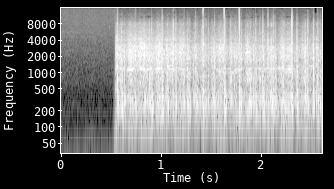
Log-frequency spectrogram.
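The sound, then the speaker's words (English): After a moment of silence, a dense, loud barrage of fireworks erupts at the Paris 2024 Olympics closing ceremony in Paris's national stadium, with rapid crackling bursts and sharp pops layered over a continuous roar, like a large outdoor display. “The Paris Olympics went out with a bang as fireworks engulfed Paris's national stadium.”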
